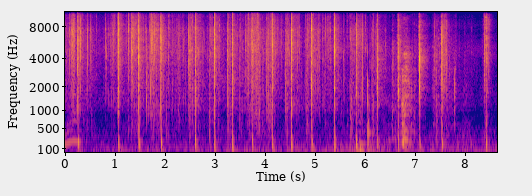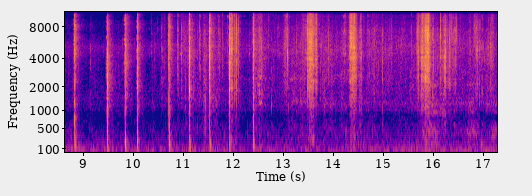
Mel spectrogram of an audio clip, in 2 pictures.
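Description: Bolo knife hacking repeatedly at a tough plant stalk, sharp blows about two a second, thinning out later, with cracking and rustling of vegetation.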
